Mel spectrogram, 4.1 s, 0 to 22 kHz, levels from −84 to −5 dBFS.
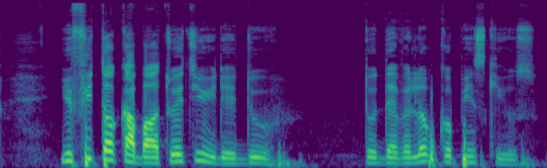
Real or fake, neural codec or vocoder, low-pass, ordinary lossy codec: real; none; none; none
